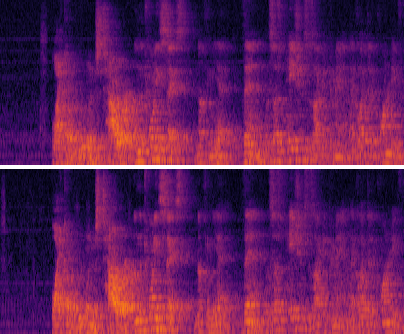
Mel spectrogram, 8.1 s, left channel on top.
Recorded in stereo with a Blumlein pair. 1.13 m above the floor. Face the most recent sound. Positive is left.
turn(degrees=65)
